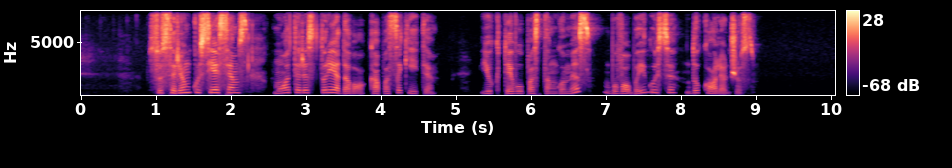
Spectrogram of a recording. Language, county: Lithuanian, Vilnius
